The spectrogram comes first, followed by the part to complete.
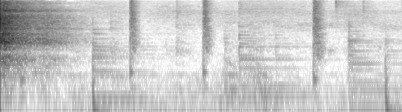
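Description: Carbonated energy drink can just cracked open: a hiss that fades over the first half second, then faint scattered crackles of the drink fizzing. Faint music plays underneath.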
